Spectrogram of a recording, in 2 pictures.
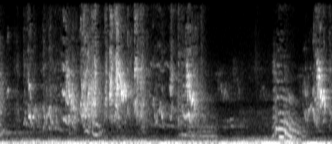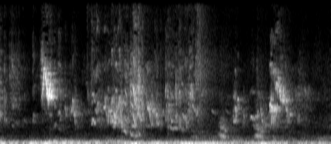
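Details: A female francolin tries to fight with chicks; harsh squawking notes and sweeping chirps come in quick irregular bursts, louder in the middle, over a steady low hum.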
